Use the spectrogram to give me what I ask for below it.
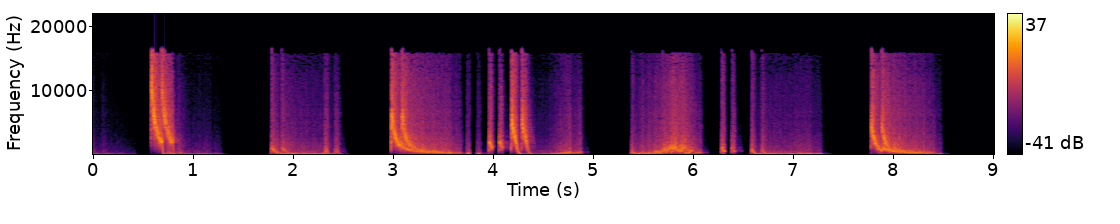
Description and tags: A creative glitch loop that emulates to sound of a brain when high on caffine. This irregular pulse is made courtesy of Malstrom synth added with some chorus and slight delay. Good for ambient and glitchy compositions.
